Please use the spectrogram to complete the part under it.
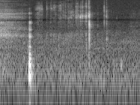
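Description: Scissors snip through a thick fabric patch, with two sharp cuts close by, one near the start and another just past the midpoint, followed by faint rustling.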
